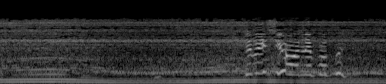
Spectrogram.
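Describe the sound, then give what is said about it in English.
A chainsaw engine drones steadily and fairly loud throughout, holding an even pitch, while a few brief voice-like cries break in over it toward the end. “Oh boy, he got the chainsaw.”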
